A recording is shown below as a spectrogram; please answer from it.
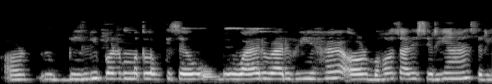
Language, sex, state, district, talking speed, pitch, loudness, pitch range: Hindi, female, Bihar, Sitamarhi, 185 wpm, 250 Hz, -14 LUFS, 235-260 Hz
